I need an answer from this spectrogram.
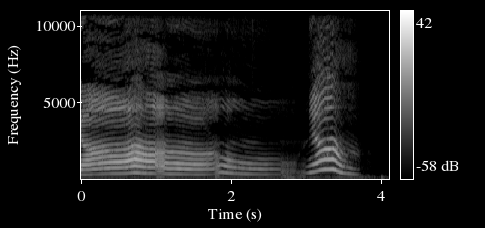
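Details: Baby cats in a compilation of cute kittens: a long, steady, plaintive mew lasting over two seconds, followed by a brief, louder meow that rises and drops.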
